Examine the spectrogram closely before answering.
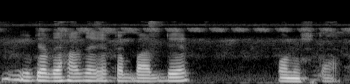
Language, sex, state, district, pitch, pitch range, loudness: Bengali, female, Assam, Hailakandi, 160 Hz, 140-170 Hz, -17 LUFS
